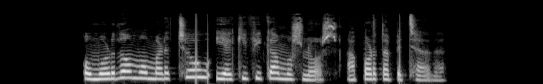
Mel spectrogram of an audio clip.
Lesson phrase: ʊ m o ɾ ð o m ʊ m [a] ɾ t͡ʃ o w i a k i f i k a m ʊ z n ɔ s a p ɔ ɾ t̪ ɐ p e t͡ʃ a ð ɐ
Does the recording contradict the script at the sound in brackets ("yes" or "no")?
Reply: no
